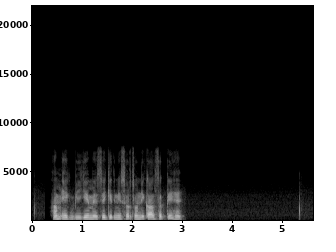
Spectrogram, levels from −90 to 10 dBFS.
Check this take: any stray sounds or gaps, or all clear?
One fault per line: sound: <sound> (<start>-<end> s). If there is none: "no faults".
no faults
